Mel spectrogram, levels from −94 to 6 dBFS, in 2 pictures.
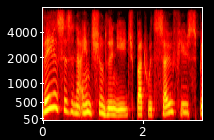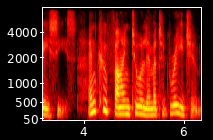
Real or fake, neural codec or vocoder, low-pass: fake; codec, 24 kHz, 0.9 kbps, WavTokenizer, medium speech release version 1; 7.2 kHz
